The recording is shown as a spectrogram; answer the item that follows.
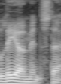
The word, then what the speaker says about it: Leominster: In 2008, a man went to Leominster police station, or Leominster as some people pronounce it.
